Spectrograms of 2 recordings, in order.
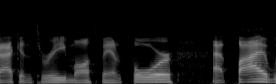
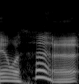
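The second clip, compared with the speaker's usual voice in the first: mocking put-on voice, higher, voice cracking; 7 semitones higher, 3 dB louder than usual. Doing an impression of the other speaker's sign-off: imitating co-host, voice cracking. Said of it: "my impression of you saying it".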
